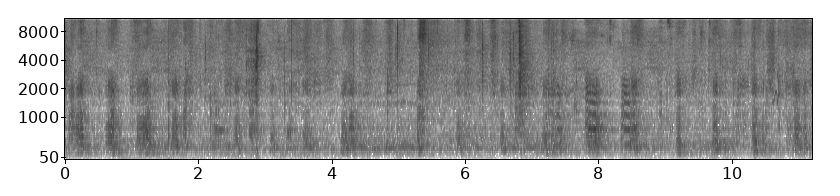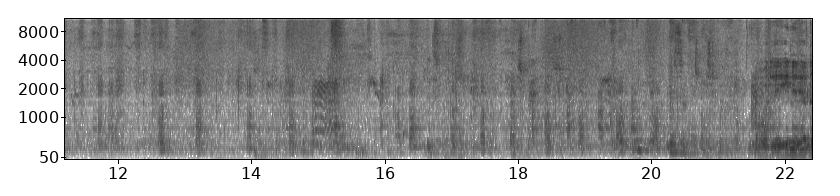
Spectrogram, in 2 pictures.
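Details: Ca de Bou puppies aged ten days, born to Ivi and Tito, make intermittent soft whines and brief squeaks over a long stretch of scuffling, handling noise and occasional voices, growing louder near the end.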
